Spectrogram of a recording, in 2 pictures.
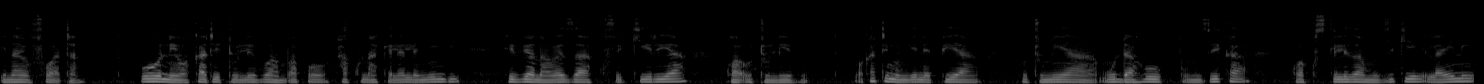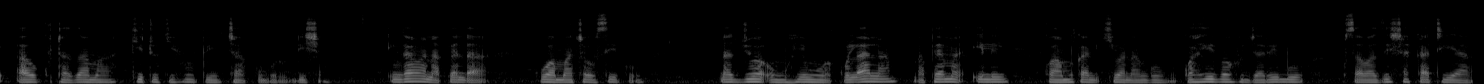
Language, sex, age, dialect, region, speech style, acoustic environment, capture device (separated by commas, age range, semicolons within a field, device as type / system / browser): Swahili, male, 25-34, Kenya - Nairobi Sheng-influenced, Kenya, relaxed; anxious, nature, desktop / Windows / Chrome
